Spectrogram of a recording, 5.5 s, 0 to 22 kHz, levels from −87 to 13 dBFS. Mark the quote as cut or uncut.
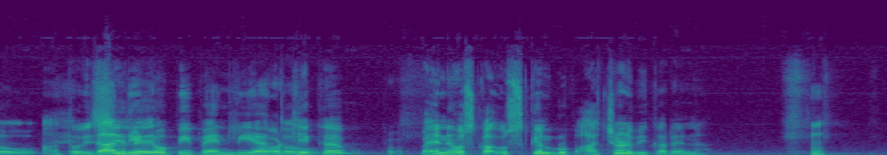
uncut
